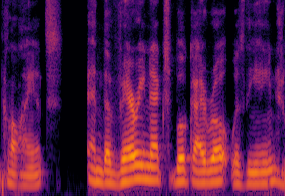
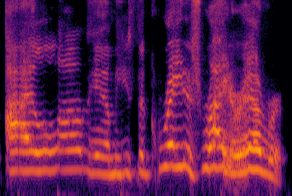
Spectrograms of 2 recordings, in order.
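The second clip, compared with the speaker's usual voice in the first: much higher, slow, adoring praise; adoring fan; 11 semitones higher, slower than usual. Retold or imitated. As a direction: draw out the fan's worship of the author. Voicing fan praising the author.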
